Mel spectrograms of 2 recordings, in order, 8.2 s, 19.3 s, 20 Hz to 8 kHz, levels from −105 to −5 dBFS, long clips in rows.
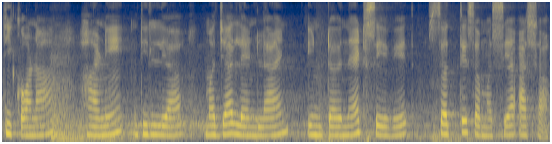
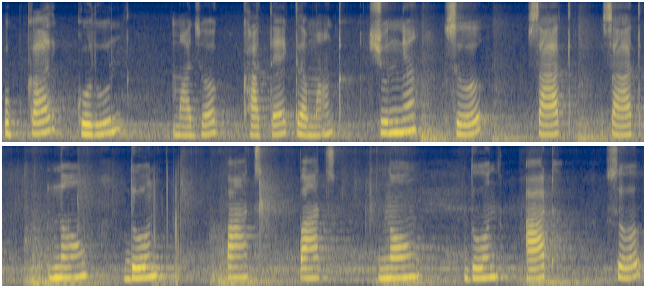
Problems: constant background noise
